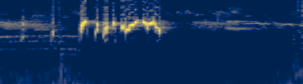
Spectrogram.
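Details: Red-whiskered bulbul singing a fighting song during training meant to stir it into song: a brief burst of bright, warbled notes after a few faint opening chirps, followed by a faint lingering whistle.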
